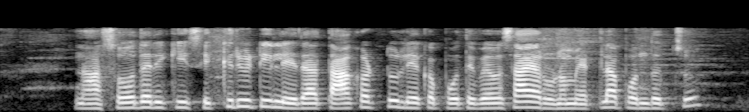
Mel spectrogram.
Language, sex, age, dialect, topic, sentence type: Telugu, male, 31-35, Telangana, agriculture, statement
